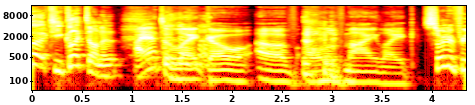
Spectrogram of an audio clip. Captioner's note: chuckling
